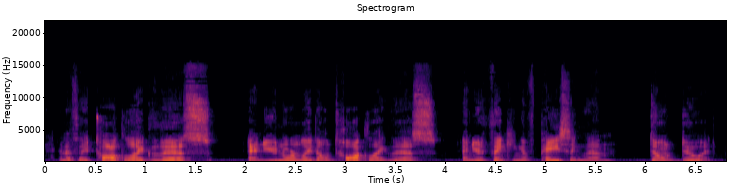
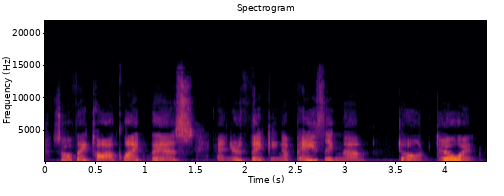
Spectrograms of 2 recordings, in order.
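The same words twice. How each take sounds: First: Exaggerated low-pitched demo voice; mock deep talker. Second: Absurdly high squeaky falsetto; comically high-pitched demo voice. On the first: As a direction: drop the voice down deep. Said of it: "talk with a low voice". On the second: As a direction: push the voice right up to an extreme falsetto. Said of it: "talk with a high voice". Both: Shown as a demonstration.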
